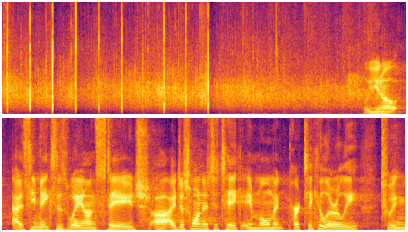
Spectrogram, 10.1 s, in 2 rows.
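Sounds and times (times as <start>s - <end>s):
audience applause: 0.0s - 5.0s
speech: 4.5s - 10.0s.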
